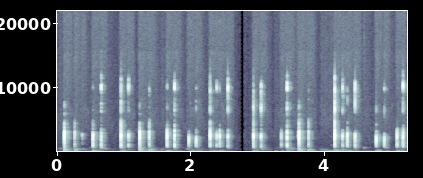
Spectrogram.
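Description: Both hands type continuously with their fingertips on a compact, hollow, white-cased mechanical keyboard with white and pink plastic keycaps and RGB backlight. About 29 sharp, bright, plastic key clicks sound in quick, uneven bursts, each very short with almost no ring, centred around 2.5 kHz with almost no low end.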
